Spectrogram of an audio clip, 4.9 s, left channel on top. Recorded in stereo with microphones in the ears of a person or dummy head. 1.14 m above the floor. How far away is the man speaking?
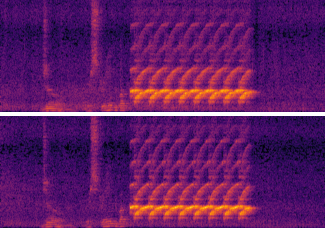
About 1.6 m.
